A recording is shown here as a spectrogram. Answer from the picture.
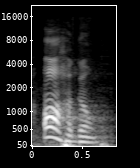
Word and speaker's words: órgão: tá só por isso órgão você fala o órgão não né órgão olha aqui a sílaba tônica esse aqui então não é nossa sílaba tônica embora ele receba um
